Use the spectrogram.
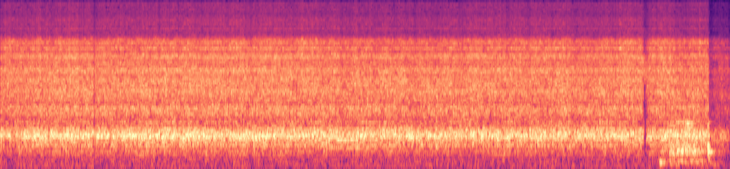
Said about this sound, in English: Oh, wow. What is that? Is something happening in the back? We just have an air conditioner going. That's it.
